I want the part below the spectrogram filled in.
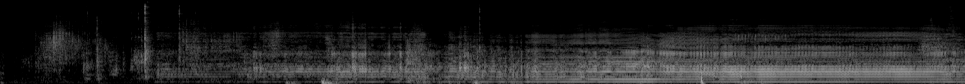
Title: [OH DANG IT!] Buzzing Noise On My Green Standard SSM 16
